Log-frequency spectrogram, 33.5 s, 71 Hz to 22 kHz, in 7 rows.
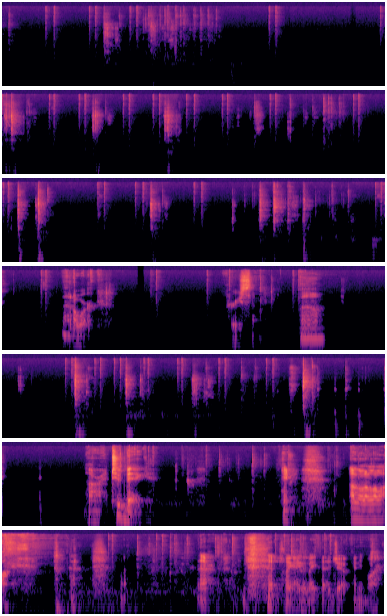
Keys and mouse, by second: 0.9 click, 1.1 g, 1.6 ctrl+z, 1.8 ctrl+z, 4.7 g, 5.6 click, 5.7 g, 6.5 click, 7.9 click, 8.7 ctrl+z, 9.8 e, 11.1 click, 11.2 g, 12.8 ctrl+z, 13.0 ctrl+z, 13.7 middle click, 14.6 click, 14.7-16.0 middle drag, 16.0 click, 16.1 middle click, 16.8-17.9 drag, 17.4 g, 17.9-19.1 middle drag, 19.1 click, 19.2 middle click, 19.8 click, 19.9 g, 20.5 g, 21.2 click, 21.4 g, 22.0 g, 22.7 Tab, 23.2-26.0 middle drag, 25.2 Tab, 26.9 ctrl+KP_Add, 27.8 click, 29.2 s, 30.2 g, 30.6-33.5 ctrl+drag, 30.7 ctrl+z, 31.3 ctrl+z, 31.6 s, 32.1 g, 33.1 r.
